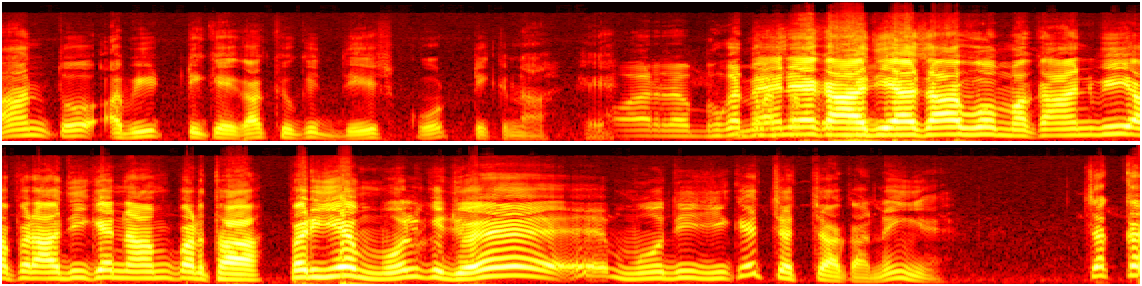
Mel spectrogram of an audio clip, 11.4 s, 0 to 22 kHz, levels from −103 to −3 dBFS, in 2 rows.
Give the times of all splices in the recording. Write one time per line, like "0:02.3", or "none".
0:03.3
0:07.1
